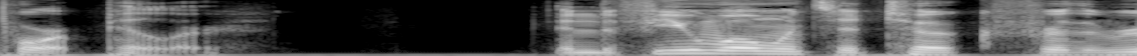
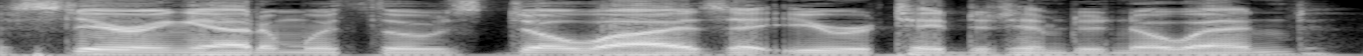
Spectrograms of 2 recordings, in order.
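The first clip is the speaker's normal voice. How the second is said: plain reading voice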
